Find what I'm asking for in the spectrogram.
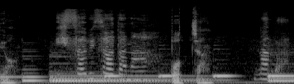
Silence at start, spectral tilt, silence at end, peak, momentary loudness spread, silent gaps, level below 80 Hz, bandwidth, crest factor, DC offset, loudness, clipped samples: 0 s; -5.5 dB/octave; 0 s; -10 dBFS; 4 LU; none; -38 dBFS; 15 kHz; 16 dB; under 0.1%; -27 LUFS; under 0.1%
